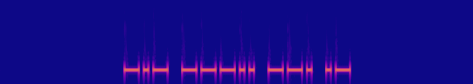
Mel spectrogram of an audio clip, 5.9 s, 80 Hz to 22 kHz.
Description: Morse code, heard as a keyed tone, about 20 wpm, 700 Hz. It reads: K8GA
